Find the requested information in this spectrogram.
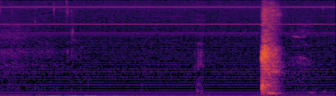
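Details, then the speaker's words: A single short, sharp cough from an adult over a low, steady electrical hum in a quiet room: an isolated cough. "excuse me if you could hear that cough"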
